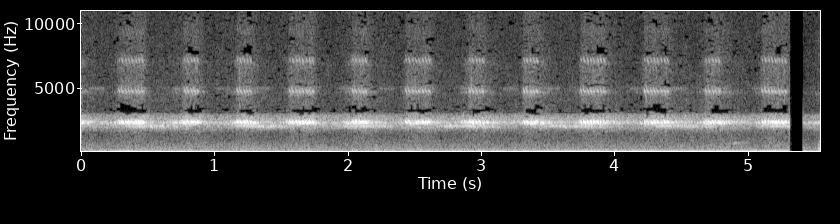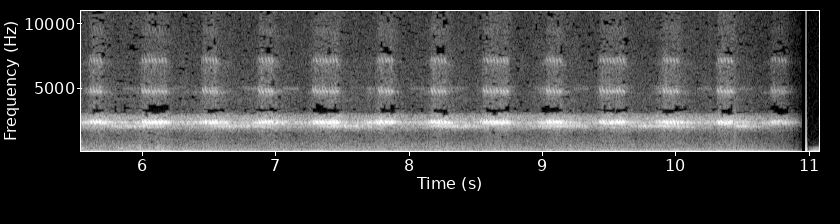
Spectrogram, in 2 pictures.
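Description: Cricket chirping: a high, clear trill pulsing evenly about three times a second, with a brief break about halfway through.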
